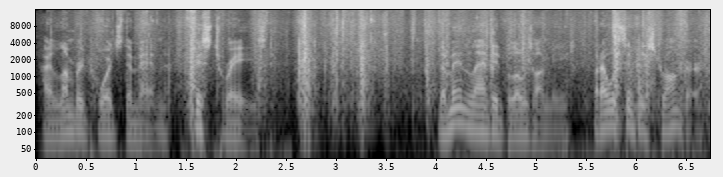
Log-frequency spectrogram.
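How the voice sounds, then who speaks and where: A man's voice: a bass voice, vocal fry, background noise, full character voice. A man acting as a weary, wry young survivor, narrating a radio drama in the first person. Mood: gritty, defiant. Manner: wry, brooding, world-weary. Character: weary, gritty young male survivor narrating a post-collapse story.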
